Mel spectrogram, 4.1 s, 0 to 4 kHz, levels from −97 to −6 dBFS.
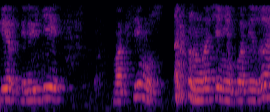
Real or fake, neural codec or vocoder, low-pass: real; none; 3.6 kHz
